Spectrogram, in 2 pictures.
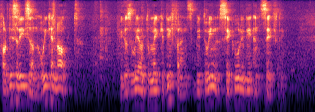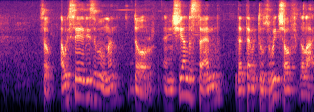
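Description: A man with a fairly low voice and lively intonation keeps a moderate pace but takes long, frequent pauses, over light background noise. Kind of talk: public address to audience. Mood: serious, explanatory. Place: hall.

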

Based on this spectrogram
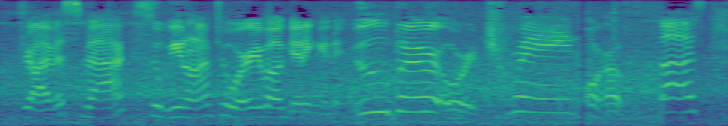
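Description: A woman speaks in a dry sound with no echo while music plays in the background. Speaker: vlogger. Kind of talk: casual vlog chat. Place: street. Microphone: phone near.

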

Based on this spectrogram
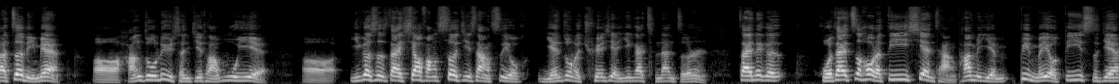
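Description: Over a quiet background, a high-pitched man talks at a fairly quick pace with lively intonation. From China. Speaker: political commentary host. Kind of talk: solo video commentary. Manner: hesitant, many filler sounds. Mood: serious, critical. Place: home room. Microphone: earbuds.

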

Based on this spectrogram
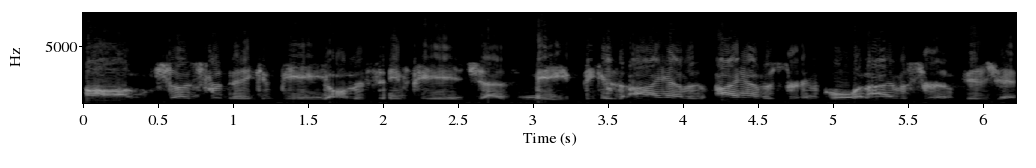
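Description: Fairly high in pitch, a man speaks at a fairly quick pace in a monotone, flat intonation, with noticeable background noise behind him. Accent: New Jersey. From northern New Jersey, US. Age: 20s. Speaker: PR company co-founder and college student. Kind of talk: interview.

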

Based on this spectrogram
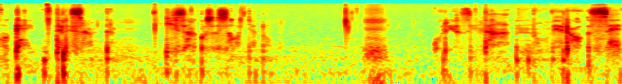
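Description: Whispering at a very slow pace, a woman leaves long pauses often. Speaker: ASMR creator. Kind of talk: ASMR whispered trivia for sleep. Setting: home studio. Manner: whispered, soft-spoken. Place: home room.

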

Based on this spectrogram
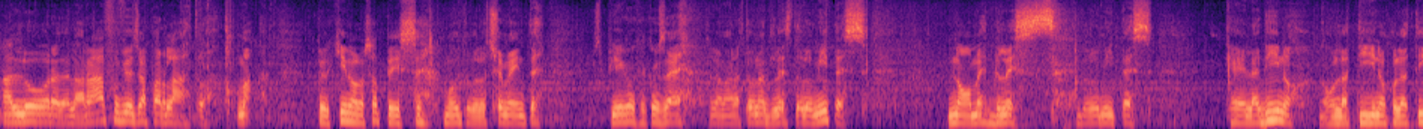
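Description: Speaking at a moderate pace, a man uses a monotone, flat intonation with long, frequent pauses. The sound is dry with no echo, over light background noise. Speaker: amateur cyclist vlogger. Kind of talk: casual vlog chat. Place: bicycle. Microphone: lapel.

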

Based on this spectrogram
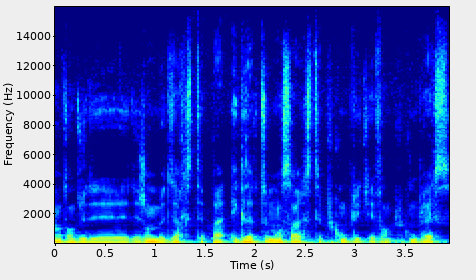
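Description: A man talks at a very fast pace in a monotone, flat delivery. His fairly low voice is somewhat breathy, with a dark, mellow tone. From Switzerland. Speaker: studio technician and protester; podcast co-host or guest. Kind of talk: casual conversation. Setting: studio. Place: studio. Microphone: studio mic.

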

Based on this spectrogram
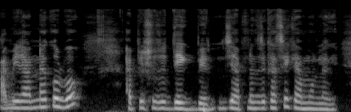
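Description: In a very clean recording with a silent background, a woman speaks with a dark, mellow tone at a fairly high pitch. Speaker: vlogger. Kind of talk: casual vlog.

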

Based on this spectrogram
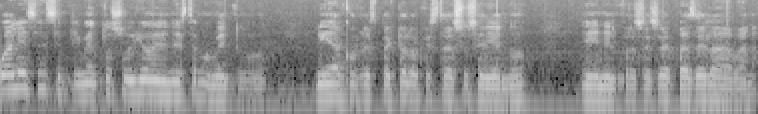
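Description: Lively intonation from a man of medium pitch at a moderate pace, amid noticeable background noise. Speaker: radio host. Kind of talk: radio interview.

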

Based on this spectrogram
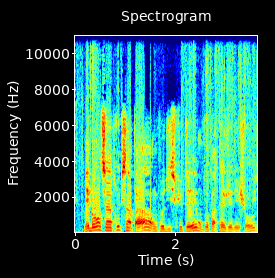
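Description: Noticeable background noise surrounds a man talking at a moderate pace. His medium-pitched voice carries lively intonation. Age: old. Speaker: gaming youtuber. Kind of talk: gameplay commentary. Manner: hesitant.

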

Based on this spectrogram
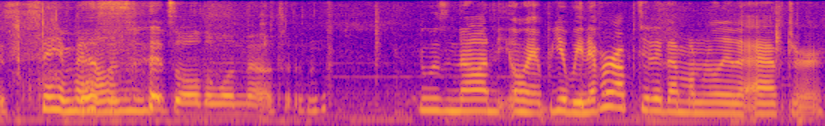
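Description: A woman at a fairly quick pace, dry with no echo, over light background noise. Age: young. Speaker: vlogger. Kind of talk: casual vlog talk.

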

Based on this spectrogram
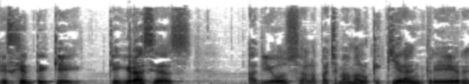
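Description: Using an unremarkable speaking voice, the man keeps fairly even intonation and a moderate pace. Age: 40s. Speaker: radio host. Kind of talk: radio interview.

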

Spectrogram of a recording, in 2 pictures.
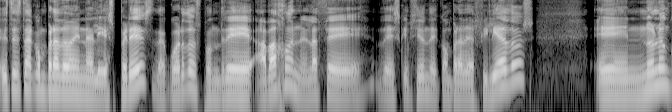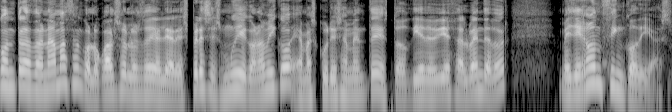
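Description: Over a quiet background, a man speaks at a very fast pace with a high pitch, ordinary pitch variation and a dry sound with no echo. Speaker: tech product reviewer. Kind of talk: product review tutorial. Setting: outdoors, walking on stone ground. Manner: talking loudly. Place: open country.

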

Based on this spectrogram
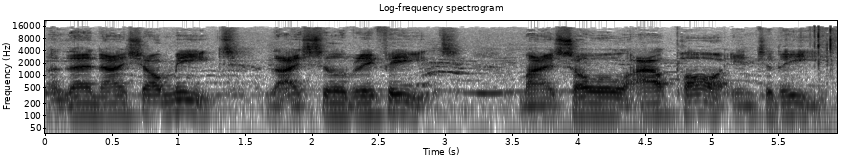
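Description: With a Yorkshire accent, the speaker goes at a very slow pace in a fairly even intonation and very even loudness. Noticeable background noise runs underneath. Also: man, fairly low pitch for a man. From Yorkshire, England. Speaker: amateur poetry reader. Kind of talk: poetry reading. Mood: calm, tender recital. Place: home room. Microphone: phone near.

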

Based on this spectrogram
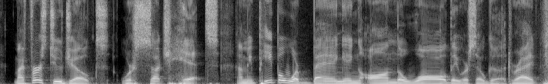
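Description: Speaking with a Southern US accent at a fairly slow pace, a man makes very wide pitch swings and hardly any pauses against a quiet background. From US South. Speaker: comedian. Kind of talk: casual chat. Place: studio. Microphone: studio mic.

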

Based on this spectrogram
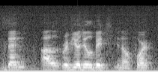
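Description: A man talks at a fairly quick pace. The recording has audible room echo and light background noise. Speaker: lecturer. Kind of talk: lecture. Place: hall.

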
